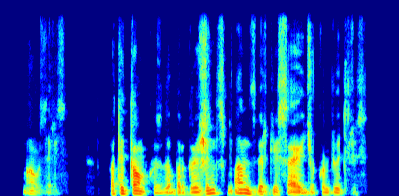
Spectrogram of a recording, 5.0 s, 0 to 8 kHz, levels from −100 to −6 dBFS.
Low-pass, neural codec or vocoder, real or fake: 7.2 kHz; vocoder, 44.1 kHz, 80 mel bands, Vocos; fake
